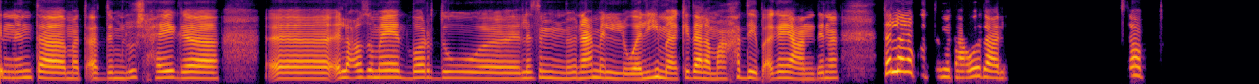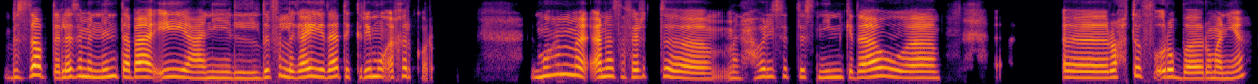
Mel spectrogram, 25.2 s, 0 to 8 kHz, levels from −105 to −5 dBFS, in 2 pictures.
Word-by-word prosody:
إن 225 Hz, -2 st, -3 dB
أنت 235 Hz, +1 st, -4 dB, 0.3 s
ما 205 Hz, 0 st, -4 dB
تقدّملوش 210 Hz, +5 st, -5 dB
حاجة. 220 Hz, -2 st, +3 dB, 0.5 s
آآ، 205 Hz, 0 st, +2 dB
العزومات 245 Hz, +1 st, +2 dB
برضه، 225 Hz, 0 st, -4 dB, 0.4 s
لازم 215 Hz, +3 st, -4 dB, 0.3 s
نعمل 220 Hz, -3 st, +2 dB
وليمة 205 Hz, +3 st, +1 dB
كده 225 Hz, +1 st, +3 dB
لمّا 200 Hz, -1 st, -2 dB
حد 235 Hz, +2 st, -6 dB
يبقى 215 Hz, -4 st, -1 dB
جاي 225 Hz, 0 st, +3 dB
عندنا، 205 Hz, +3 st, 0 dB, 0.5 s
ده 420 Hz, -, +6 dB
اللي 455 Hz, -, +9 dB
أنا 435 Hz, -, +4 dB
كنت 315 Hz, -6 st, -14 dB
متعودة 255 Hz, +2 st, 0 dB
عليه. 220 Hz, -2 st, +1 dB, 1.2 s
بالضبط. 315 Hz, -1 st, +2 dB, 1.2 s
بالضبط 250 Hz, +2 st, +2 dB
لازم 270 Hz, +4 st, 0 dB
إن 250 Hz, -1 st, -2 dB
أنت 275 Hz, 0 st, -1 dB
بقى 260 Hz, +1 st, +5 dB
إيه، 265 Hz, +2 st, 0 dB
يعني 220 Hz, -1 st, -2 dB
الضيف 215 Hz, +6 st, -5 dB
اللي 255 Hz, -5 st, -1 dB
جاي 265 Hz, +2 st, +3 dB
ده 265 Hz, +2 st, +3 dB
تكرمه 270 Hz, 0 st, -3 dB
آخر 290 Hz, -, -4 dB
كرم. -, -, -15 dB, 1.0 s
المهم 325 Hz, +6 st, -2 dB
أنا 285 Hz, -1 st, +3 dB
سافرت 260 Hz, +2 st, -6 dB, 0.6 s
من 215 Hz, 0 st, -10 dB
حوالي 275 Hz, +6 st, -6 dB
6 260 Hz, -1 st, -9 dB
سنين 245 Hz, 0 st, -6 dB
كده، 240 Hz, +5 st, +3 dB
و 265 Hz, -5 st, -2 dB, 1.6 s
آآ 230 Hz, -1 st, +2 dB
رُحت 250 Hz, +5 st, -2 dB
في 295 Hz, -, -6 dB
أوروبا، 215 Hz, -5 st, +1 dB
رومانيا، 210 Hz, +5 st, -3 dB
235 Hz, 125 wpm, -25 LUFS, 215-260 Hz, 1.6 s, اللي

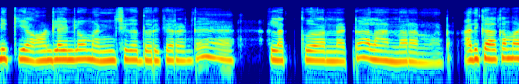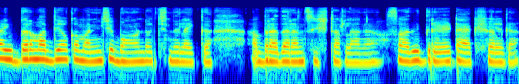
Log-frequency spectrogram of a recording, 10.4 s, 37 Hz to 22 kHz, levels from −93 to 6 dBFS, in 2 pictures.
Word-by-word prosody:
నీకు 255 Hz, 0 st, +3 dB, 0.2 s
ఆన్‍లైన్‍లో 240 Hz, +2 st, +4 dB
మంచిగా 230 Hz, +2 st, 0 dB
దొరికారంటే, 225 Hz, +3 st, -3 dB, 0.7 s
లక్కు 230 Hz, +1 st, -2 dB
అన్నట్టు 215 Hz, +3 st, -3 dB
అలా 245 Hz, -3 st, +2 dB
అనరనమాట. 200 Hz, -2 st, -4 dB, 0.2 s
అది 250 Hz, +2 st, +5 dB
కాక 255 Hz, +1 st, +6 dB
మా 265 Hz, -, +5 dB
ఇద్దరి 245 Hz, +3 st, +4 dB
మధ్య 245 Hz, +1 st, +3 dB
ఒక 245 Hz, -, 0 dB
మంచి 220 Hz, +4 st, 0 dB
బాండొచ్చింది 215 Hz, +1 st, -4 dB
లైక్ 200 Hz, 0 st, -6 dB, 0.6 s
బ్రదర్ 210 Hz, -1 st, +2 dB
అండ్ 210 Hz, +1 st, -3 dB
సిస్టర్ 205 Hz, -1 st, -5 dB
లాగా. 195 Hz, 0 st, -8 dB, 0.2 s
సో, -, -, -8 dB
అది 225 Hz, +1 st, +3 dB
గ్రేట్ 215 Hz, 0 st, -1 dB
యాక్చువల్‌గా. 200 Hz, -1 st, -5 dB
220 Hz, 145 wpm, -23 LUFS, 210-240 Hz, 0.7 s, కాక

